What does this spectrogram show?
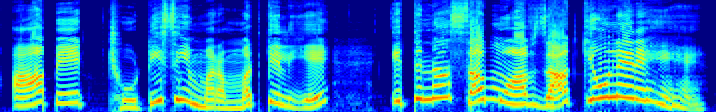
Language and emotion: Urdu, angry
